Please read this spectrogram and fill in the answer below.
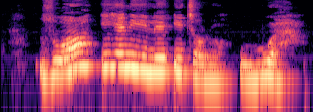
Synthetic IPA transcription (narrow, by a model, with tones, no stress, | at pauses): zʊ˨ɔ˦i˦ɦe˦niː˦le˦ʔɪ˦t͡ʃɔ˨ɾɔ˨u˨ɡ͡bu˦a˨˦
